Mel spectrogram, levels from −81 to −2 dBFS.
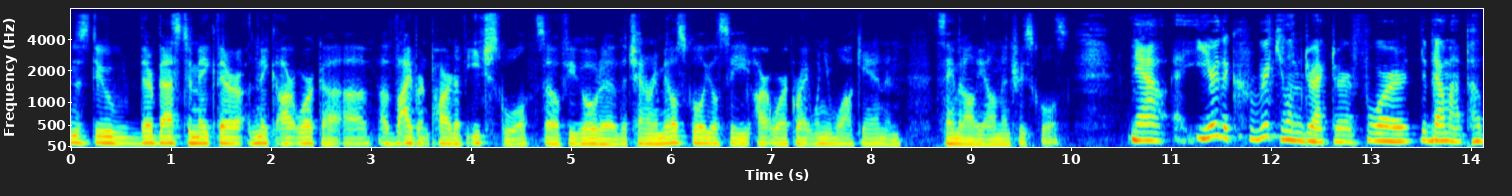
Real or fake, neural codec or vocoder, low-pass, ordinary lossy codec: real; none; 7.2 kHz; AAC, 32 kbps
